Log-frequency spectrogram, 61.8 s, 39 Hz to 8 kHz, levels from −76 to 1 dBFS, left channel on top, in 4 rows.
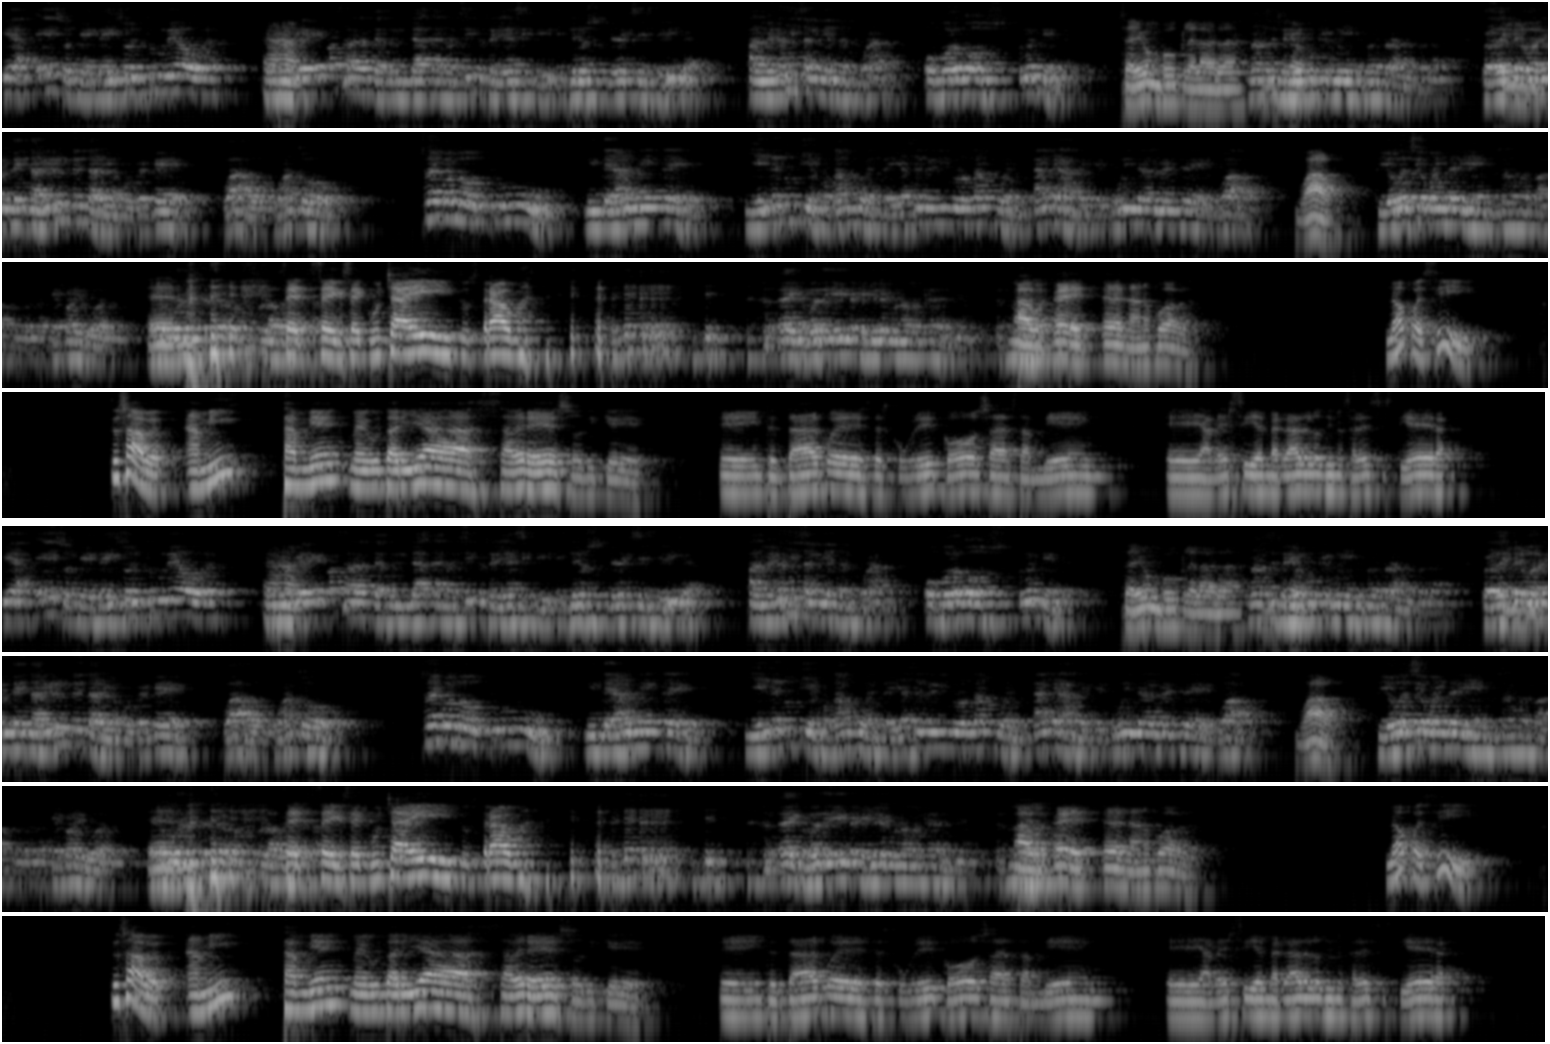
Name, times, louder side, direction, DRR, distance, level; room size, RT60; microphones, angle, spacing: voice 1, 0.0-2.2 2.6-6.9 7.4-8.9 9.2-10.7 12.4-14.4 14.8-17.3 17.7-18.8 19.6-20.9 21.3-22.5 22.9-28.0 29.2-32.1 32.4-34.1 37.0-41.4, left 1 dB, 5° left, -2 dB, 3.4 m, -36 dB
voice 2, 2.6-3.0 11.2-13.0 15.0-15.4 28.4-28.8 32.4-33.4 33.8-36.2 36.8-36.9 41.0-42.8 44.8-45.6 47.5-47.9 48.2-48.7 49.2-52.8 53.5-57.4 58.0-60.8, left 2 dB, 40° left, 4 dB, 1.0 m, -31 dB
15.0 x 14.0 x 6.4 m, 0.76 s
head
